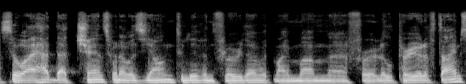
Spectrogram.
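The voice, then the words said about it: Strong French-Canadian accent in English. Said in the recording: “Our accent will never leave us ... we do have a really strong accent and proud of it”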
